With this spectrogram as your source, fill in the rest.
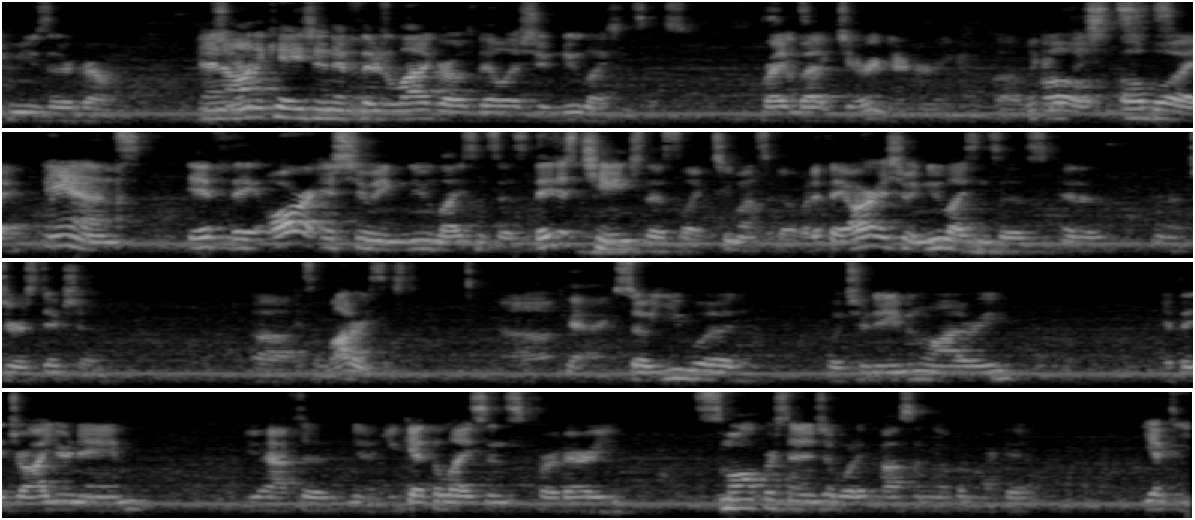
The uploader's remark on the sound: This interview was done on location. That makes the sound quality a bit challenging.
